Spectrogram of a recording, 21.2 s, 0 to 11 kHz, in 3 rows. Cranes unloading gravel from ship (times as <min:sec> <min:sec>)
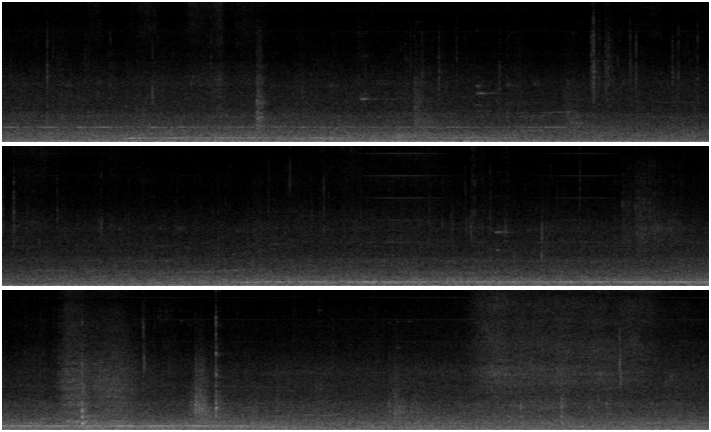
0:13.2 0:21.2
